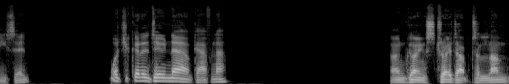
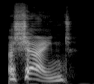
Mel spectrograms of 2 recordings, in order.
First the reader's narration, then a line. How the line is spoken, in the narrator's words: he cried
